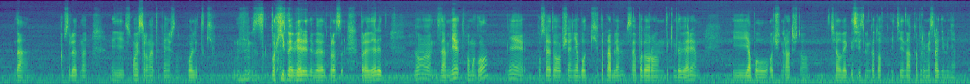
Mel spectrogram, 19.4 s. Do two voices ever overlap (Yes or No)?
No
